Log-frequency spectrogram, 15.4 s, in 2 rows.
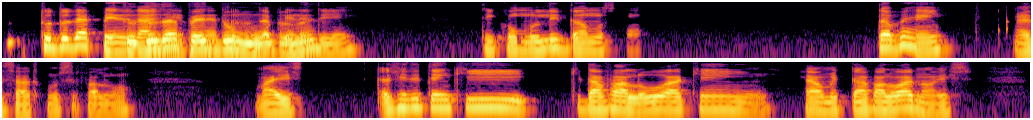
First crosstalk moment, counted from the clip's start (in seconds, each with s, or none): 0.8 s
